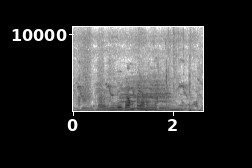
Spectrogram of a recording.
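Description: Cattle tied in a cow shed on a family farm low and moo nearby, mixed with other farmyard sounds and a voice talking over them.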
